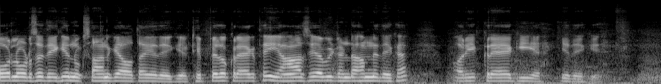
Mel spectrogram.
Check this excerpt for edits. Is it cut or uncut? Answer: uncut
